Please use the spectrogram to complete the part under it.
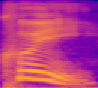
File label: "kui4", taiwanese syllables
